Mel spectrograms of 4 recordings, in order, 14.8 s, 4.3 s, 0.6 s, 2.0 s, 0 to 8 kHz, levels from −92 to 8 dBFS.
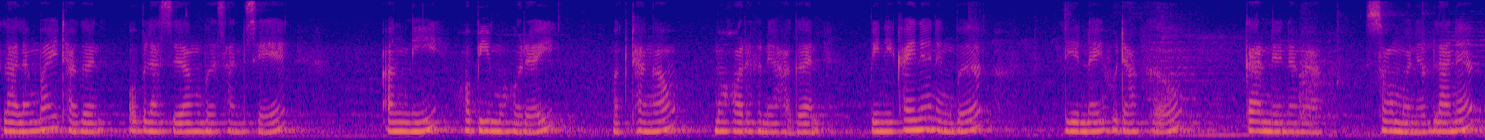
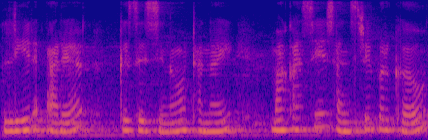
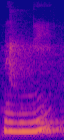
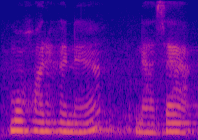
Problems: constant background noise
